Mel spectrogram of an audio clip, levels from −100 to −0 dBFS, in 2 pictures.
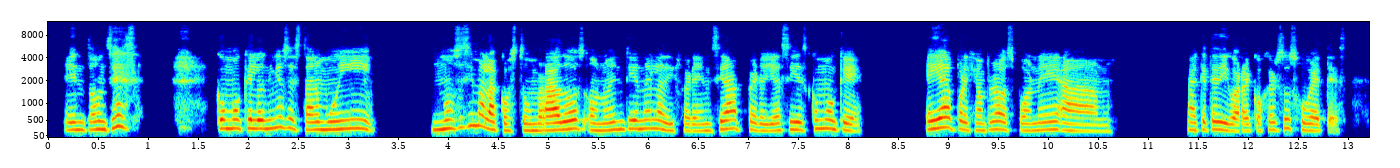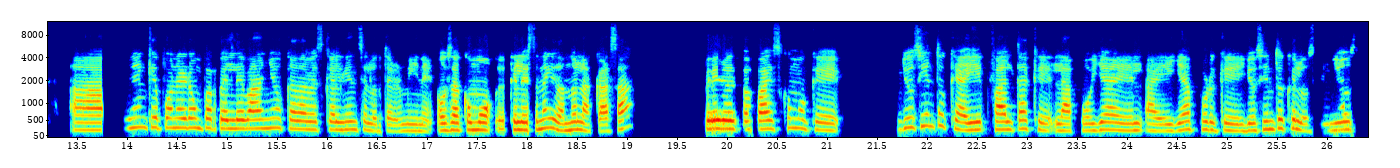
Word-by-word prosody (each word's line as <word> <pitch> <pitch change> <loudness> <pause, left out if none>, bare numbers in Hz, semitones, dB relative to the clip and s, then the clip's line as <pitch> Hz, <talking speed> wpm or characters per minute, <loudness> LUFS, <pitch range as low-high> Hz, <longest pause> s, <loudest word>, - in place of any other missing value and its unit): Entonces, 230 +7 0 0.8
como 260 0 +2
que 260 +1 +3
los 255 0 +5
niños 280 +2 -2
están 225 -2 0
muy, 240 +1 +1 0.6
no 240 +3 +2
sé, 285 - -8
si 335 +3 -3
mal 330 -6 +2
acostumbrados, 210 +4 +3
o 210 -1 -1
no 200 +1 -1
entienden 250 +3 0
la 245 - +1
diferencia, 195 +4 -1
pero 210 -4 -3
ella 195 +1 -2
sí 225 +2 +1
es 215 - -5
como 255 0 0
que 190 -4 -2 0.6
ella 275 +5 +6
por 240 - -1
ejemplo, 210 +2 -3
los 220 -1 -2
pone 210 +3 -2
a 185 -3 -1 0.9
a 215 -1 -1
qué 225 - -3
te 230 - +1
digo, 210 -4 +3
a 180 - +1
recoger 200 +3 -4
sus 265 +1 -3
juguetes, 195 -3 -3 0.9
ah, - - -
tienen 285 +2 -5
que 290 +1 -2
poner 280 +1 0
un 275 - -1
papel 260 -2 +1
de 255 - +4
baño 260 +1 +1
cada 245 -2 +1
vez 230 -2 -3
que - - -7
alguien 225 +1 -1
se 220 -2 -5
lo 190 - -4
termine. 185 0 -5
O 205 0 +1
sea, 215 -1 +5
como 220 0 +3 0.2
que 225 - +3
le 220 - +6
estén 235 +4 0
ayudando 220 -5 +1
en 230 - +1
la 195 -3 0
casa, 235 - 0 0.7
pero 250 +1 +8
el 245 - +4
papá 240 +1 +2
es 240 - -6
como 270 -3 -6
que 210 -3 -4 0.5
yo 275 +5 -4
siento 330 +2 -5
que 250 - -2
ahí 220 +1 +3
falta 230 +2 +2
que 220 -5 -5
la 195 -1 +1
apoya 200 +3 -2
él 205 0 -2
a 195 -1 -2
ella, 190 +5 -2
porque 210 -4 -3
yo 200 0 -1
siento 235 +4 0
que 260 +1 0
los 190 -7 -2
niños 215 +4 -2
225 Hz, 195 wpm, -23 LUFS, 200-255 Hz, 0.9 s, pero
